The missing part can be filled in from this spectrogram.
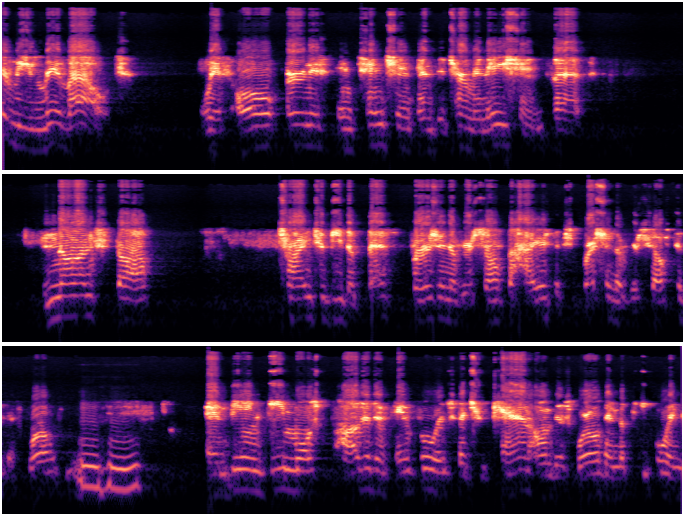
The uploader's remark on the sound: our raw phone conversation after he came out of the courtroom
